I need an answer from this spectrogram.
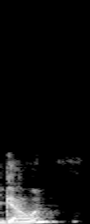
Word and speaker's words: Gowen: we say so first of all did i pronounce your last name correctly yeah matthew gowan awesome i'm i'm delighted about that your your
